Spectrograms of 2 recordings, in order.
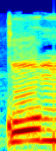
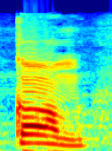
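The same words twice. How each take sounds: First: कॉम with a rounded O, like "kom"; mispronounced come. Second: कम with a short uh vowel, like "kum"; correct vowel in कम. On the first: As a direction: say कॉम wrongly with an open O vowel. (कॉम में गलत, गोल "ओ" की आवाज़) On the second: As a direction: say कम as "kum", the O sounded as अ. (कम में छोटा "अ", "ओ" नहीं) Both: Shown as a demonstration. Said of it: "कॉम नहीं पढ़ना है".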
